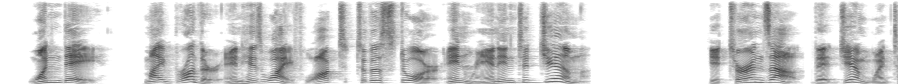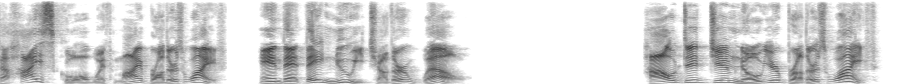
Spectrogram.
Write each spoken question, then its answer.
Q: How did Jim know your brother's wife?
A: Jim knew my brother's wife because they both went to the same high school.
